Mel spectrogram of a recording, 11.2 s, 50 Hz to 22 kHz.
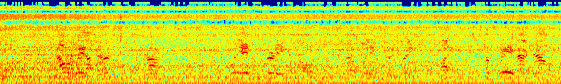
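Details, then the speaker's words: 1972 VW Westfalia 1700 Type 4 with dual Solex 34 CB carbs, timing about six degrees after: after a rev the engine holds a steady high drone near 2200 rpm and never drops back to its 600 rpm idle. "and now we're stuck around you know 2200 rpm and it really will never really come down"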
